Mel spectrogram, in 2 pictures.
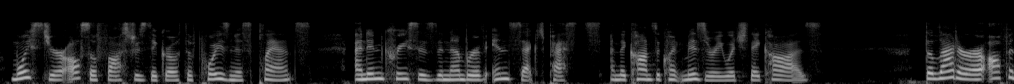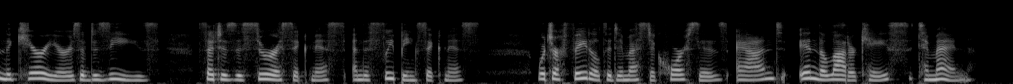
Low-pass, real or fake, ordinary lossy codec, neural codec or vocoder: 7.2 kHz; fake; AAC, 48 kbps; codec, 16 kHz, 2 kbps, X-Codec, WavLM features, trained on Multilingual LibriSpeech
